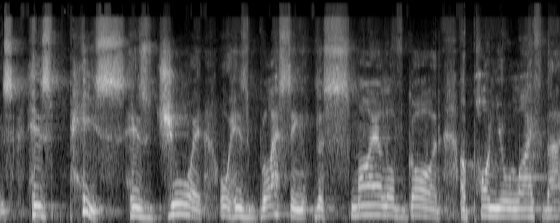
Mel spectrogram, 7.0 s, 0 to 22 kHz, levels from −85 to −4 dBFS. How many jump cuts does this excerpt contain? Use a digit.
1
